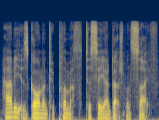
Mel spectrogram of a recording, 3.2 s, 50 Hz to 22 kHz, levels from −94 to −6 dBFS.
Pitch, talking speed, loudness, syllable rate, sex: 100 Hz, 190 wpm, -19 LUFS, 4.8 syllables/s, male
